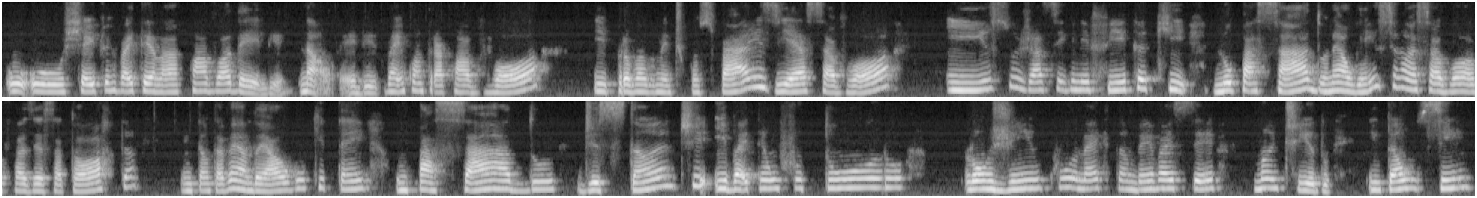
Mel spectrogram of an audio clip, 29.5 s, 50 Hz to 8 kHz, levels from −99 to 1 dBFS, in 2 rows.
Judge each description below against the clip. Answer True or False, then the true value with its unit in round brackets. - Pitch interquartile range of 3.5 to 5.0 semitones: True (4.2 semitones)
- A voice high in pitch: True (200 Hz)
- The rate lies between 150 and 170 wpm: False (130 wpm)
